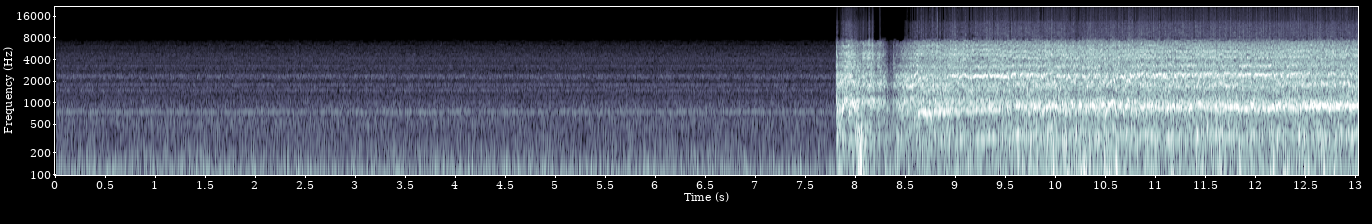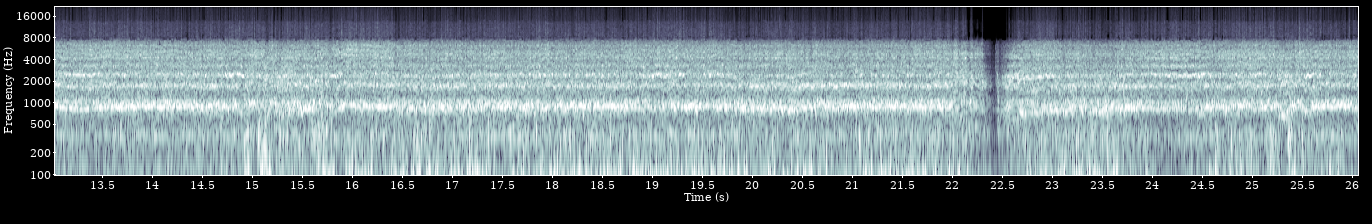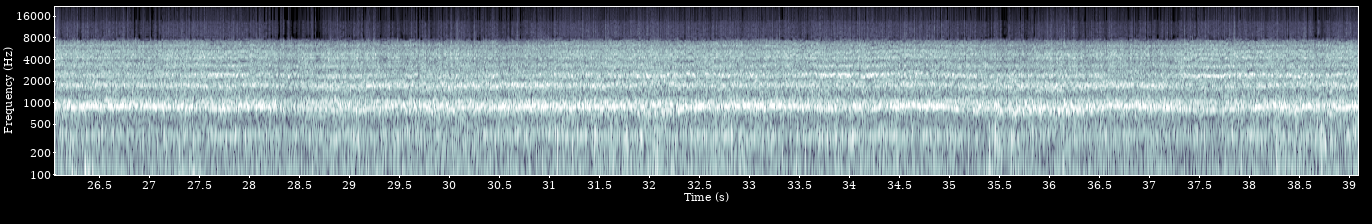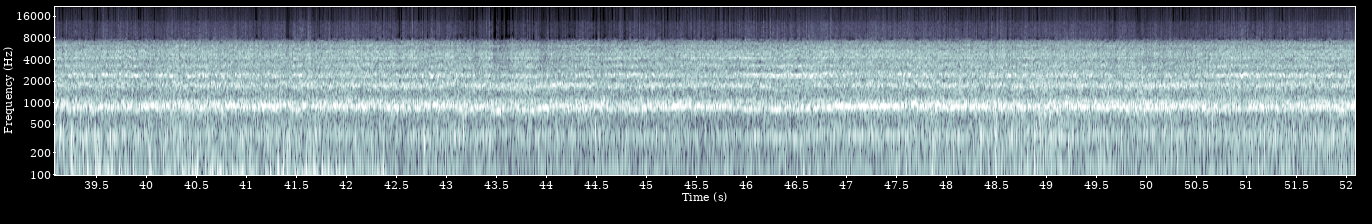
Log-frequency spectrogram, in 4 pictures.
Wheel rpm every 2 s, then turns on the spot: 0, 0, 0, 10, 140, 210, 220, 220, 220, 240, 220, 160, 220, 230, 220, 230, 230, 220, 220, 230, 230, 230, 220, 220, 230, 220.
none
